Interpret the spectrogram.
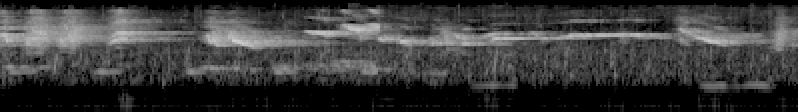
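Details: Wild Oriental magpie-robin in vigorous song, used as a lure for attracting birds: varied high whistles and slurred phrases with harsher chattering notes, bursts roughly every second with short pauses between.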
